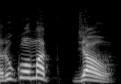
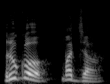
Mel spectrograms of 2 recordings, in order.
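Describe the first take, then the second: First: रुको मत run together slowly, break, then जाओ; comma after मत. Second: रुको alone, break, then lower मत जाओ; comma after रुको. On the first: Teacher shows the comma's effect, breaking after मत before जाओ. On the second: Teacher shows the comma's effect, breaking after रुको before मत जाओ. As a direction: stop after रुको, keep मत जाओ together. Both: Shown as a demonstration. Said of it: "एक comma आपको".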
